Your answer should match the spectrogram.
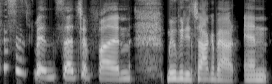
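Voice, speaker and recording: A woman co-hosting a podcast in casual comedic chat, lively and teasing, asking playful questions. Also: mid-range voice, dry recording, clean studio sound. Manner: lively, teasing, quick to laugh along. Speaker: podcast co-host.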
